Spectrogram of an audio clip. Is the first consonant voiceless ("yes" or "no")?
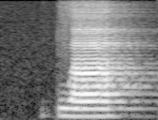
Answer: yes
